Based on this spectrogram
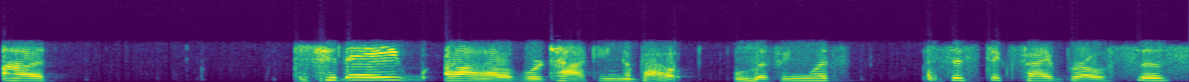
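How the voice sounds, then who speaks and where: At a moderate pace, a woman speaks at a medium pitch. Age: 60s. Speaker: patient advocate. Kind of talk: webinar presentation.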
